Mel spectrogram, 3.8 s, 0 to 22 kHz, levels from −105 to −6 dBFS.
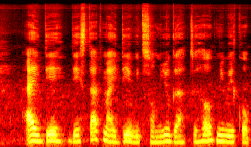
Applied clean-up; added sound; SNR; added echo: none; none; none; none.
